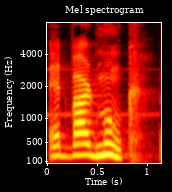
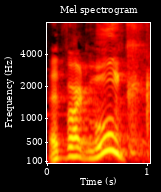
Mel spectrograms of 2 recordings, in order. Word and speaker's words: Edvard Munch: Edvard Munch. – Edvard Munch! Extra credit for the pronunciation, yes.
